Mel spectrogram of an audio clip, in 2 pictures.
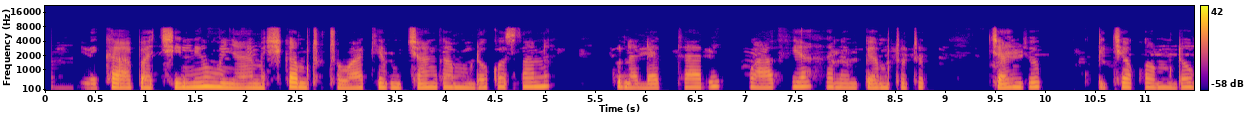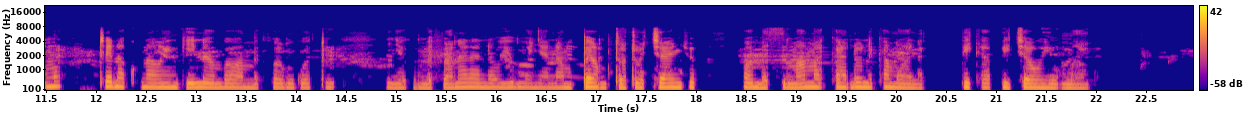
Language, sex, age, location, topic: Swahili, female, 18-24, Nakuru, health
